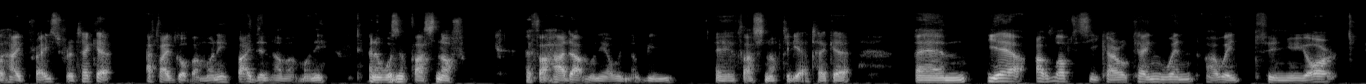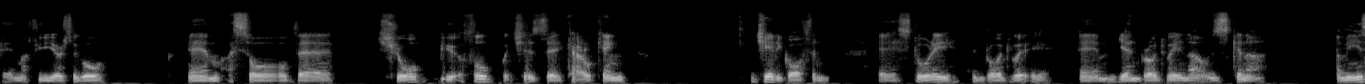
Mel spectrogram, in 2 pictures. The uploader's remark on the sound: The hard drive with the edited audio and song inserts corrupted! We had great fun doing them, and have therefore decided to go ahead and publish the Zoom videos.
